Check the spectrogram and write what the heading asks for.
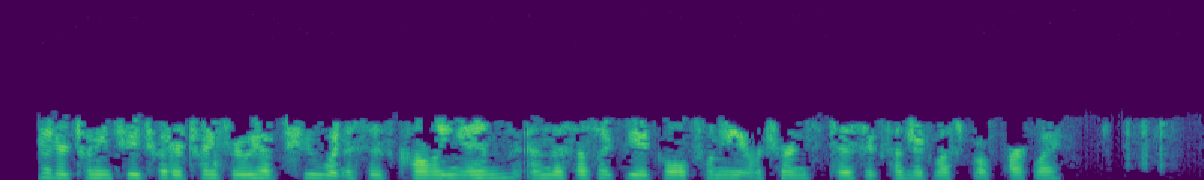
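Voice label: Tempe Police Department, scanner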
